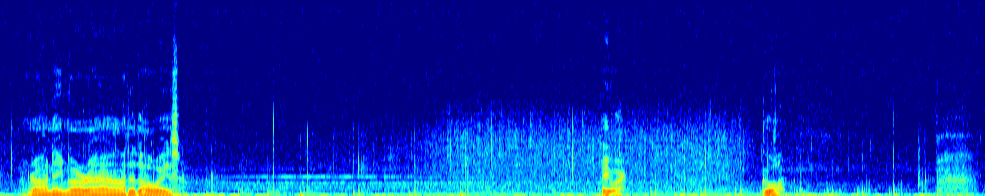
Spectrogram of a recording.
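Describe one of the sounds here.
Footsteps thud on hard stairs and floors.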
